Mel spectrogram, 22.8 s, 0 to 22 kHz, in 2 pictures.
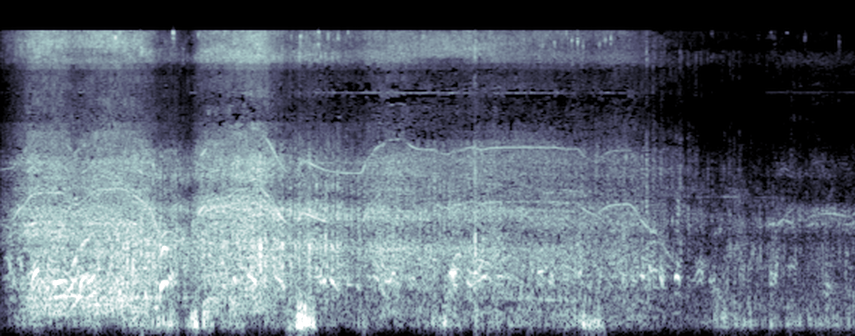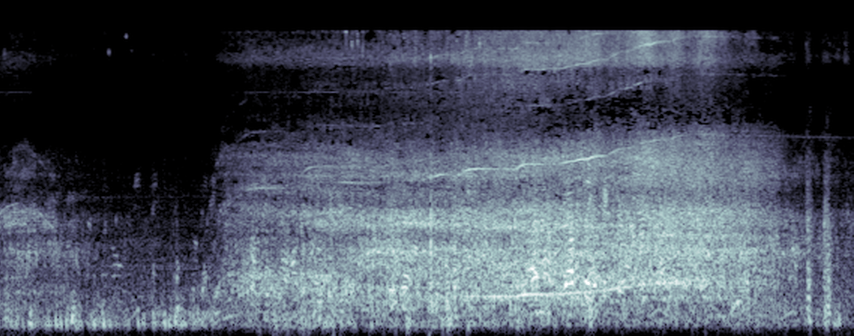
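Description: Electric ducted fan of a Freewing Mirage 2000 RC jet whining. In the second half, after a quieter lull, the whine rises steadily in pitch over several seconds as the jet powers up for its takeoff run.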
